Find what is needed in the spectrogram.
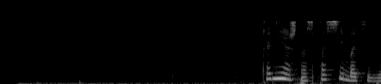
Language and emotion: Russian, positive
